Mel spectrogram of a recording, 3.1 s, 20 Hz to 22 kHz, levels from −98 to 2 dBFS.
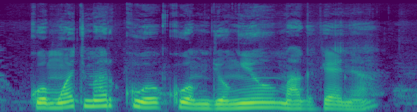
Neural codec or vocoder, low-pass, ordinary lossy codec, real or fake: none; 19.8 kHz; none; real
